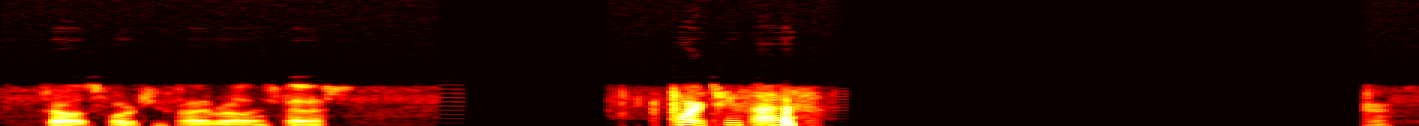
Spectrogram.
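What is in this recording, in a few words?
Raleigh Police Southeast District Dispatch, p25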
